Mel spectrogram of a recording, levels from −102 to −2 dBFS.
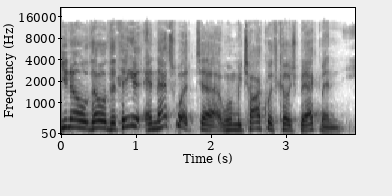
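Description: No technical faults can be heard anywhere in this clip. There is nothing to report at any point in the audio.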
